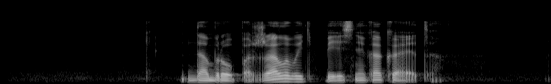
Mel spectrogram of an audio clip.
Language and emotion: Russian, neutral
